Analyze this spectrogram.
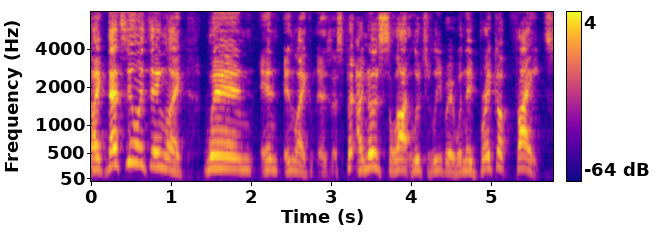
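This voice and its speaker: Speaking at a moderate pace with hardly any pauses, a man uses a raised, projected voice that is high-pitched, bright and sharp, with lively intonation. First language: not English (English is third language). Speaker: wrestling podcast co-host. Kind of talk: casual chat.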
